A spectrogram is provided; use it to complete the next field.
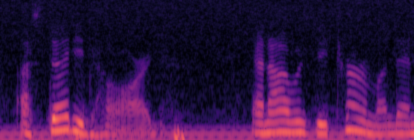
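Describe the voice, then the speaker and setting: A woman speaks with a Texan accent. Her pace is moderate. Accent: Texan Southern American. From Texas. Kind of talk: life story recollection. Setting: home recording, variable quality.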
